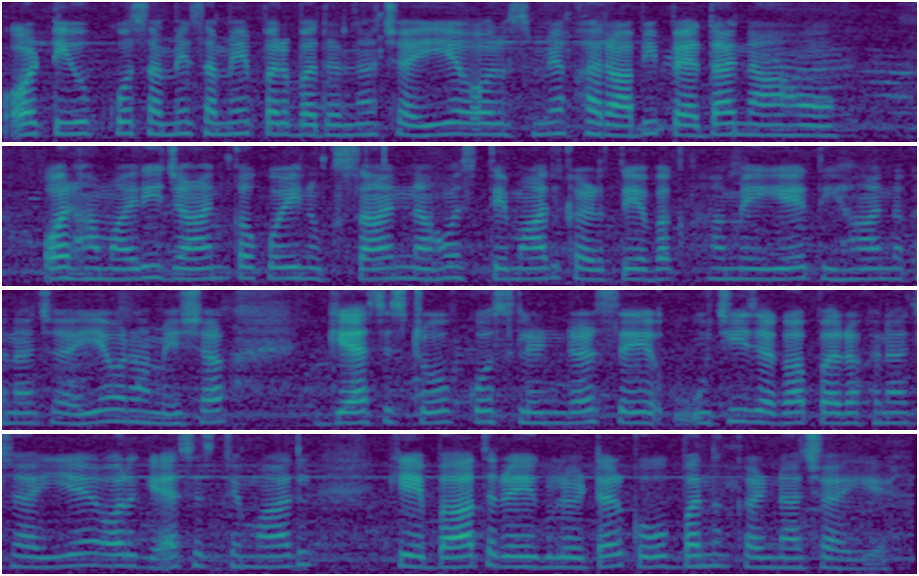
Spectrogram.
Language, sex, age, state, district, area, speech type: Urdu, female, 18-30, Delhi, North East Delhi, urban, spontaneous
